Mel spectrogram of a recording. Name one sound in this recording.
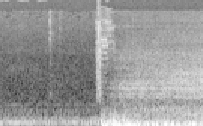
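A menu button clicks.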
